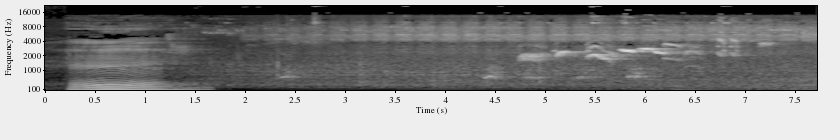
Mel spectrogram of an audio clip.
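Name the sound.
chirping crickets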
